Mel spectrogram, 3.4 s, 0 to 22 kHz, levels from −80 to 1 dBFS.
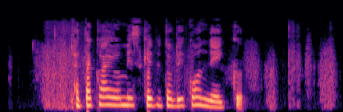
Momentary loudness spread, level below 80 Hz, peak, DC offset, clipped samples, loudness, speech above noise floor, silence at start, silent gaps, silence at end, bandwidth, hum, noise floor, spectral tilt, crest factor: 22 LU; -52 dBFS; 0 dBFS; under 0.1%; under 0.1%; -15 LUFS; 22 dB; 0.4 s; none; 0.1 s; 11 kHz; none; -36 dBFS; -5 dB/octave; 16 dB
